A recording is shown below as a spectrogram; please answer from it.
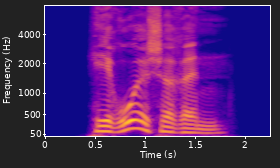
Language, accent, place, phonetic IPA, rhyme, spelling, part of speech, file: German, Germany, Berlin, [heˈʁoːɪʃəʁən], -oːɪʃəʁən, heroischeren, adjective, De-heroischeren.ogg
- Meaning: inflection of heroisch: 1. strong genitive masculine/neuter singular comparative degree 2. weak/mixed genitive/dative all-gender singular comparative degree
